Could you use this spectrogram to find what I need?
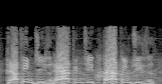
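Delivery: high, loud church lady yelling; hammed-up congregation yelling; yelled plea. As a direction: holler it over and over from the pew. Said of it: "they were yelling".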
